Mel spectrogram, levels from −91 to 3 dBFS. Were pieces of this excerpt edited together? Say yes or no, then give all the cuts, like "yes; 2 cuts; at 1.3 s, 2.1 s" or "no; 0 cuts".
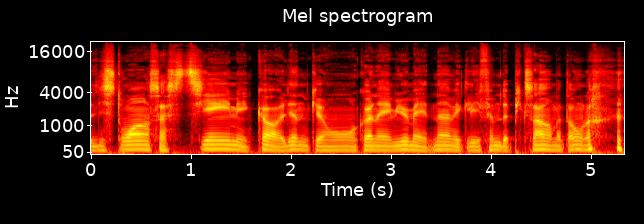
no; 0 cuts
